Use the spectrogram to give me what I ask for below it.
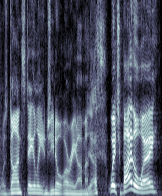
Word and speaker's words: Auriemma: Gino Auriemma. Auriemma, apparently.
